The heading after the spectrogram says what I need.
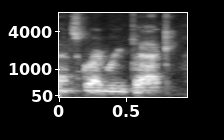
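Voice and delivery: hushed, breathless awe; starstruck whisper. Retold or imitated. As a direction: whisper it in disbelief. Inner thought, starstruck.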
